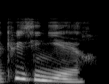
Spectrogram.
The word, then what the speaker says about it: cuisinière: Z ze la cuisinière on prononce bien le I et le E accent grave de cuisinière la cuisinière et le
